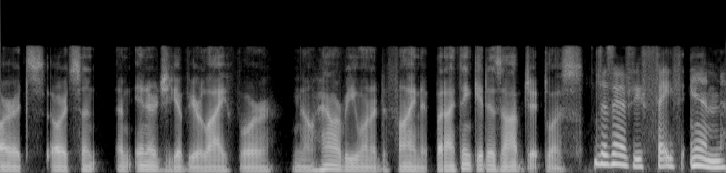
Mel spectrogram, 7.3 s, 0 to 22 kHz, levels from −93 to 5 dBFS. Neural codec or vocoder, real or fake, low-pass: codec, 16 kHz, 2 kbps, FunCodec, trained on Chinese and English, 25 frames a second; fake; 7.2 kHz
